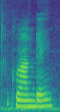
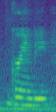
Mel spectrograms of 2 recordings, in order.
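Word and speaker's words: Grandi: And she meets, his name is Grande. Or Grandy. Grandy. I call him Grande because that's... I feel like it worked either way. I feel like either she was saying it wrong or it really was Grandy and it ended in a Y, not an E.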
